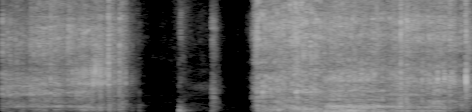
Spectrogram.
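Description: A Spyderco Paramilitary folding knife slices through the cardboard of a mystery box, rough tearing scrapes that stop for a moment of near silence with a couple of sharp clicks, then resume louder and fuller.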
